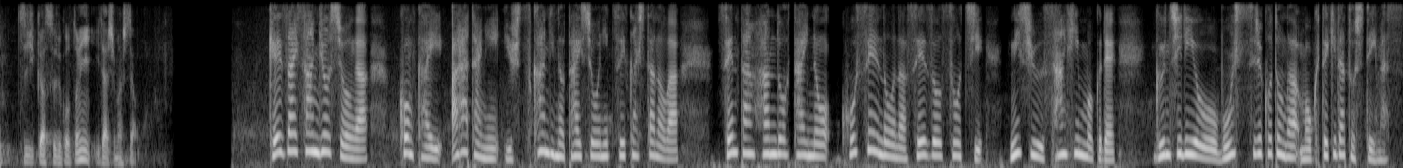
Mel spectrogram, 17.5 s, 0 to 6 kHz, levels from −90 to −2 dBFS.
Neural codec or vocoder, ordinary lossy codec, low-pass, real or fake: codec, 16 kHz, 2 kbps, X-Codec, HuBERT features, trained on LibriSpeech; none; 5.4 kHz; fake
